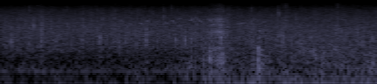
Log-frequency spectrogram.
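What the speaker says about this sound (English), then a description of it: "Oh yeah, it's raining." Rain falls in the Hunter: Call of the Wild hunting game, a steady, even hiss of drops with faint patter throughout and no voices.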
